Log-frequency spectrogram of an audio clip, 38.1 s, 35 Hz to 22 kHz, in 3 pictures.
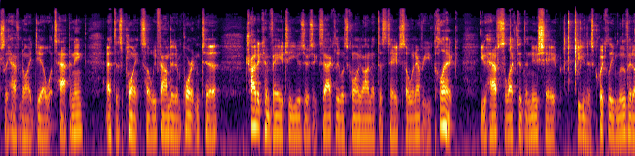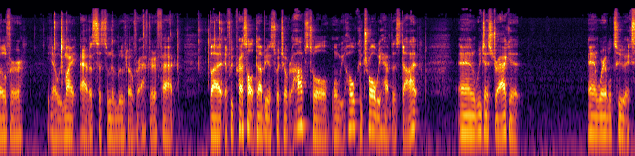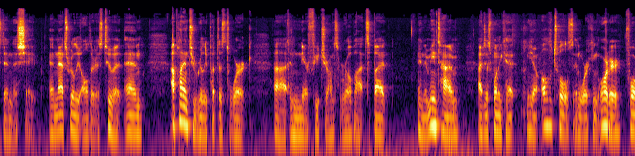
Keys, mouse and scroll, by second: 8.7 click, 9.4 middle click, 9.8-10.2 scroll down 2, 10.2 g, 10.8 right click, 11.3 g, 11.5 y, 12.4 click, 12.6 shift+click, 12.7 shift+middle click, 12.9 middle click, 13.0-13.7 scroll up 4, 13.7 g, 14.0 y, 14.9 ctrl+click, 15.2-15.8 scroll down 4, 15.5 shift+middle click, 15.9 middle click, 17.0 alt+w, 22.7-24.3 ctrl+shift+drag, 24.6-27.1 ctrl+drag, 28.6-29.6 ctrl+drag, 31.9 middle click, 32.2 scroll down 1, 32.4-33.2 scroll up 1, 33.2 scroll down 2, 33.7 middle click.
